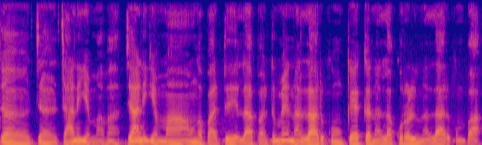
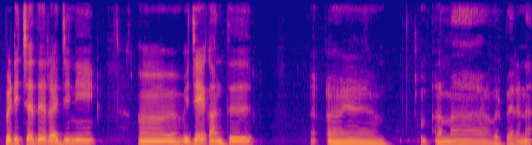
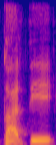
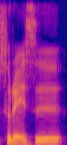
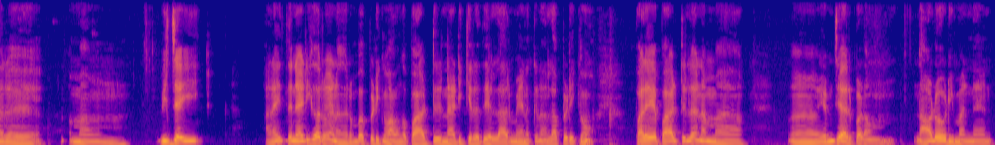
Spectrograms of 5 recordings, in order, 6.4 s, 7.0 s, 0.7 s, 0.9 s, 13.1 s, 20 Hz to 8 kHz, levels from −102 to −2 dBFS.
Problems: background sounds at intervals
